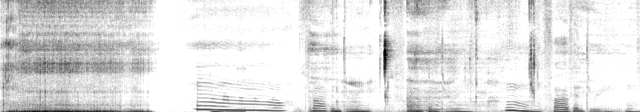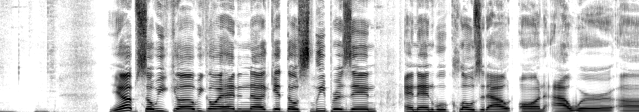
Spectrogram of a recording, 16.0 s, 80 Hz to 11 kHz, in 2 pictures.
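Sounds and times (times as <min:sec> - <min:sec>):
long rough snore: 0:00.0 - 0:02.0
speech: 0:04.3 - 0:06.0, 0:07.1 - 0:15.9.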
